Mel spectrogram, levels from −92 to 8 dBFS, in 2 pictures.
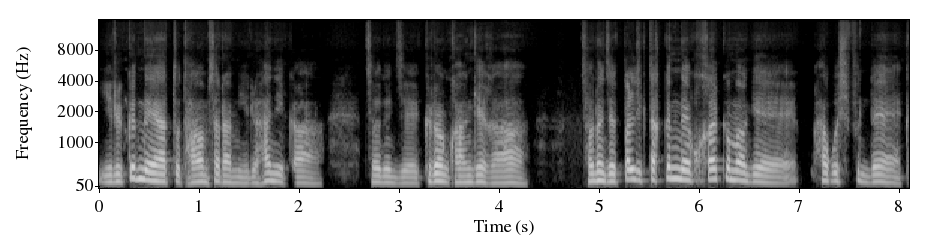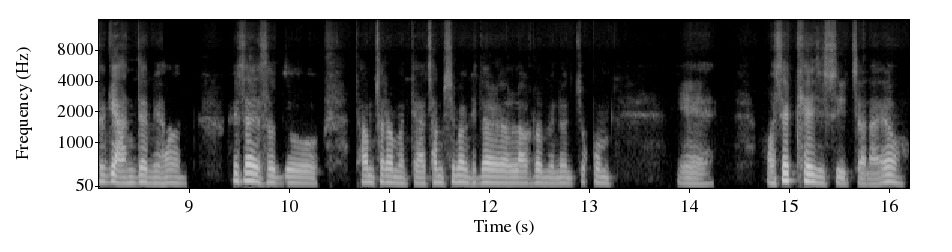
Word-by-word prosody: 일을 150 +2 -1
끝내야 185 -5 +6
또 155 - -3
다음 150 +2 +2
사람이 145 -4 0
일을 125 +1 -6
하니까 130 -8 -2 0.4
저는 140 -1 -1
인제 125 -1 -5
그런 165 -1 +4
관계가 135 -4 -1 0.5
저는 175 +3 +4
이제 165 0 +4
빨리 205 +3 +4
딱 180 - +1
끝내고 220 -5 +5
깔끔하게 170 - +2 0.2
하고 175 -1 0
싶은데 150 -5 -3
그게 155 +3 -1
안 130 0 -2
되면 130 -3 -4 0.5
회사에서도 135 -7 0 0.4
다음 145 -1 -3
사람한테 130 -4 -4
아 125 - -3
잠시만 145 +2 -3
기다려 135 0 0
달라 125 0 -2
그러면은 125 -1 -6
쪼끔 135 -2 -8 0.7
예 115 -1 -7 0.5
어색해질 155 +1 +2
수 130 +3 -6
있잖아요. 115 +3 -4
140 Hz, 315 characters per minute, -22 LUFS, 125-160 Hz, 0.7 s, 끝내야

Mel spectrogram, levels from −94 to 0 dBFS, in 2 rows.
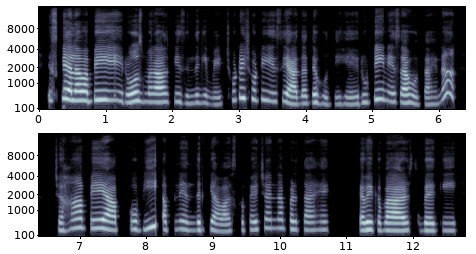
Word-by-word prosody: इसके 370 - 0
अलावा 315 -1 +9
भी 325 0 +1
रोज़मर्रा 270 -1 +3
की 275 0 -12
ज़िंदगी 240 0 -11
में 200 -2 -15
छोटी-छोटी 340 -1 -3
ऐसी 280 0 -9
आदतें 225 +2 +1
होती 210 -4 -8
हैं, 205 +1 -9
रूटीन 335 +7 -2
ऐसा 275 -3 +1
होता 215 -5 -4
है 205 +1 -15
ना? 225 - -2 0.4
जहाँ 265 +6 -2
पे 290 0 0
आपको 255 +1 +1
भी 275 +8 0
अपने 260 +2 -7
अंदर 240 -1 -2
की 245 +2 -10
आवाज़ 205 -1 -6
को 235 - -9
पहचानना 290 +5 -7
पड़ता 255 -1 -5
है। 250 +1 -10 0.5
कभी-कभार 230 -1 +3
सुबह 225 -1 -3
की 225 0 -13
250 Hz, 150 wpm, -23 LUFS, 230-285 Hz, 0.5 s, अलावा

